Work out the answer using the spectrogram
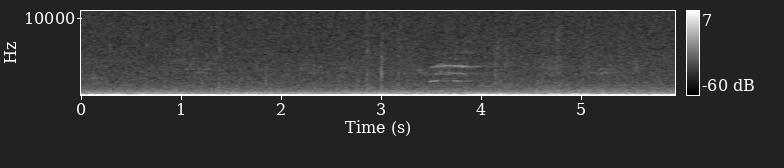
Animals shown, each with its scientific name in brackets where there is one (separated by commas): Blue Jay (Cyanocitta cristata)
